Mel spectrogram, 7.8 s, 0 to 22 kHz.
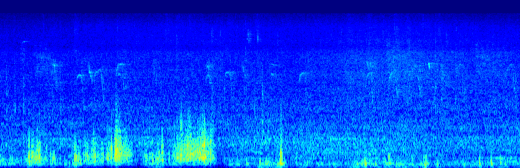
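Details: A Japanese pygmy woodpecker excavates a new nest hole in a willow at Katsurazaka, Kyoto, on 18 March 2021, with a second bird nearby; irregular bursts of dull knocks, a single sharp tap, then faint scattered pecks.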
